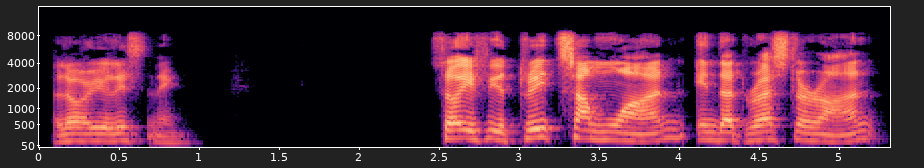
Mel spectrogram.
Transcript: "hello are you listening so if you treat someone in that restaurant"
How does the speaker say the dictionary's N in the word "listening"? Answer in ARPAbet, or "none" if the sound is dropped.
N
